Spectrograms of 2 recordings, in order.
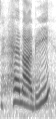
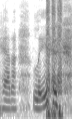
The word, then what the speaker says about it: Hannah Lee: Hannah Lee um well in Korean like it pronounces henady so um people think um my surname is and some people call me but it's actually Hannah Lee um I'm a singer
